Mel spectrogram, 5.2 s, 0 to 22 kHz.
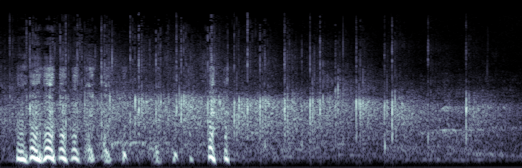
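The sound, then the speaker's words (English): An audience applauds a couple's 16th wedding anniversary in a dense, steady wash of clapping that lasts several seconds. A voice is heard over it at the start, then the clapping carries on alone. “Please look at my wife when you applaud because she puts up with me for 16 years.”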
